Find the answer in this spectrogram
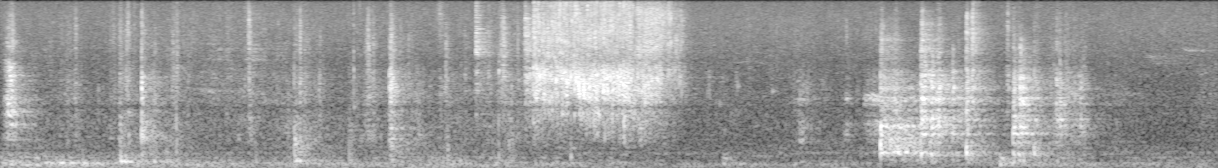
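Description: Water poured from a bucket onto a stone floor, splashing for about a second and a half about five seconds in. Short knocks and steps come before it, and some louder sounds follow at around nine to ten seconds.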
